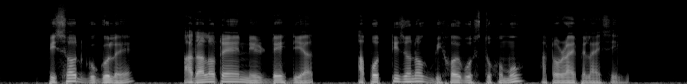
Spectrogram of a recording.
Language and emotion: Assamese, neutral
